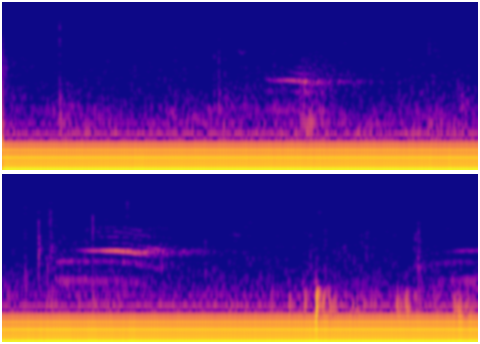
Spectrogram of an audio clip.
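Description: Children's footsteps and shuffling on wooden steps as they sit down, with a few brief high-pitched child voices, each falling in pitch, and a single sharper knock about five seconds in.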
